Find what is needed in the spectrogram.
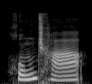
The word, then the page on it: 红茶: hóng chá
